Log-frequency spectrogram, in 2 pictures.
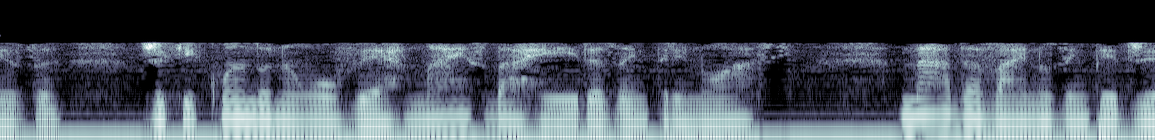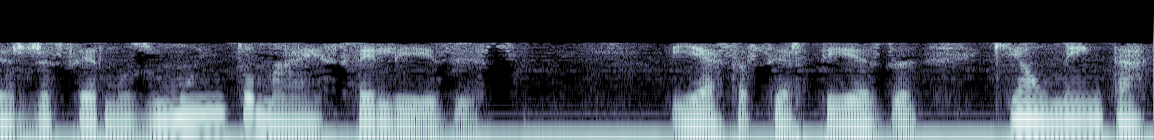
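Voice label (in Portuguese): voz, Sonho Com Você, female, Telemensagens; Telemensagens 2017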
